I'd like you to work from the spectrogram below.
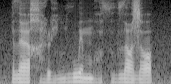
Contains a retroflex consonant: yes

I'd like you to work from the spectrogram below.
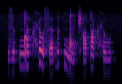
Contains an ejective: no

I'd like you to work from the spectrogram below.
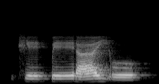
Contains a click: no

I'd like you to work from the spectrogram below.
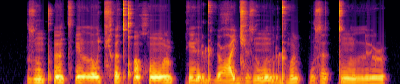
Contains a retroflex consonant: yes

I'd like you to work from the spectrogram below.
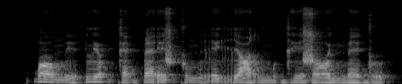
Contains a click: no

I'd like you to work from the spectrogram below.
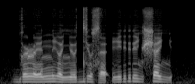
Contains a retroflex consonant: yes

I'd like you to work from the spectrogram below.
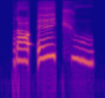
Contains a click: no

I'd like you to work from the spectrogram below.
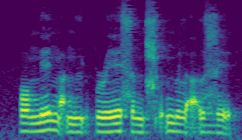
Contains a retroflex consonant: no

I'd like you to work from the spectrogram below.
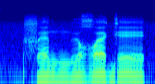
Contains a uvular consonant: yes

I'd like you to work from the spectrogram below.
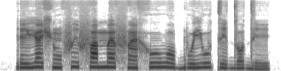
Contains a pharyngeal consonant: no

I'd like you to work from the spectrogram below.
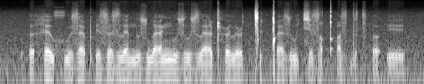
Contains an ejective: yes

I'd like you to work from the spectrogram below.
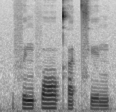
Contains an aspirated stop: yes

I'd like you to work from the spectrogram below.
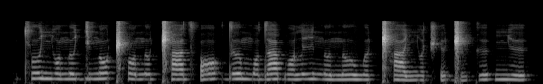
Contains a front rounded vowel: no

